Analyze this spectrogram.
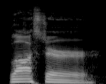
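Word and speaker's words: Gloucester: Gloster. Gloster. See, Chapatulus, I can pronounce Chapatulus all day long.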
